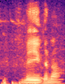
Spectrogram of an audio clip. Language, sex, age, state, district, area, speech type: Sanskrit, male, 18-30, West Bengal, Darjeeling, urban, spontaneous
